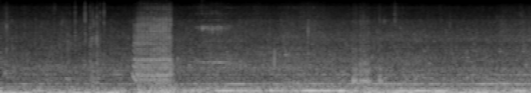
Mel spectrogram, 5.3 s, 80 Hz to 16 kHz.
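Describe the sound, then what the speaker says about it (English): A small outboard kicker motor on a used 220 Ocean Pro boat runs with a steady, loud low drone that carries through the whole stretch, with brief clanks and a short hiss over it and no voices. "we're going to see why that little kicker motor ain't starting"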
